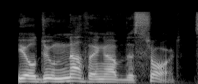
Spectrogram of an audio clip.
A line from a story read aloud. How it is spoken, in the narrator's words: said Powell sharply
